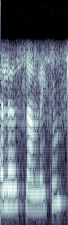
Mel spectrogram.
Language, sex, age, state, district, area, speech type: Kashmiri, female, 18-30, Jammu and Kashmir, Budgam, rural, conversation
